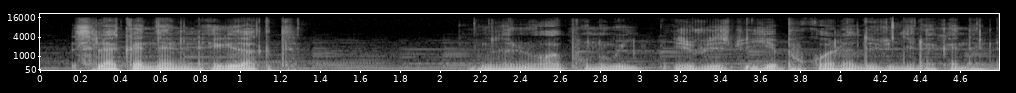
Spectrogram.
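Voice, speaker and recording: Music plays behind a man with a very deep, low pitch. He talks very fast in a monotone, flat intonation. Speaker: gameplay narrator. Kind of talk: ASMR gameplay commentary. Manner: soft-spoken, whispered.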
